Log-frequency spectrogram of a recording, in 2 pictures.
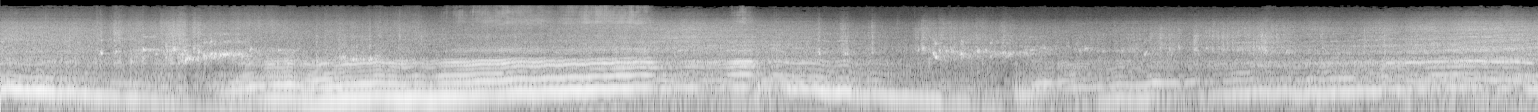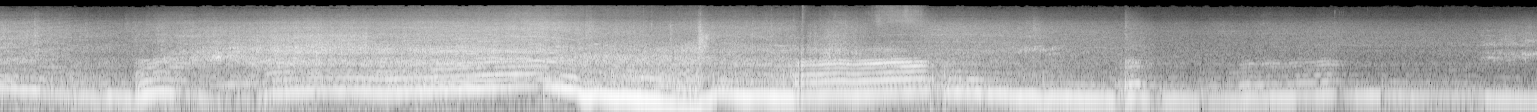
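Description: Fiat Cinquecento rally car's engine revving hard, its pitch rising and falling over and over as the driver accelerates and lifts between tight turns. Tyres skid and scrabble on the surface during slides, loudest past the middle.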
